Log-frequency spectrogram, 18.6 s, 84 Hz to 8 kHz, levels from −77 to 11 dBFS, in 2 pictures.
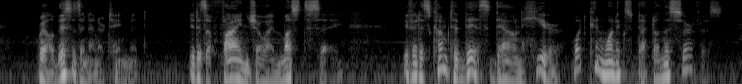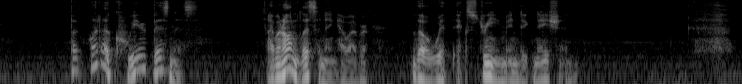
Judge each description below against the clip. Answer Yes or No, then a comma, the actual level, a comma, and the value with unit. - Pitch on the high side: No, low, 115 Hz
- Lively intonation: Yes, wide, 7.9 semitones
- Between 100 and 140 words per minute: Yes, slow, 135 wpm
